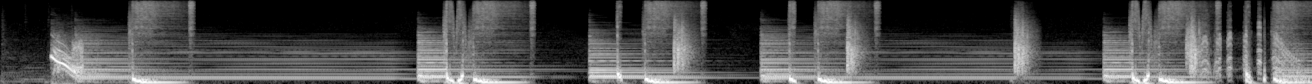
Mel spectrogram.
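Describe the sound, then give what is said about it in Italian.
A loud hip-hop instrumental track from a producer's album, with turntable scratches over sustained, chord-like tones and punchy drum hits that recur in a steady, looping pattern. No voices. “E sentite sto pezzo e diteci se dietro sto pezzo non c'è della cultura musicale a manetta.”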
